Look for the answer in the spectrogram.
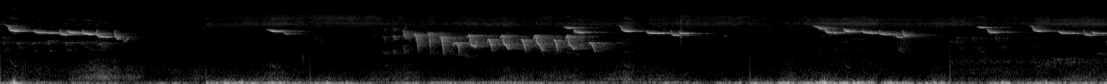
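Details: Variegated Fairy-wrens, several females and a male, in open grassy woodland on a calm, windless morning, giving high, thin descending trills and quick reeling runs, repeated several times, with a low rumble behind.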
